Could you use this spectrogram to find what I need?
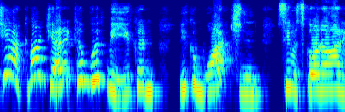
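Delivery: high, bright friendly invite; imitating Ewan. Actor inviting her to watch, in a high friendly voice. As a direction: playfully wave her along. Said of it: "Ewan looks and goes".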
